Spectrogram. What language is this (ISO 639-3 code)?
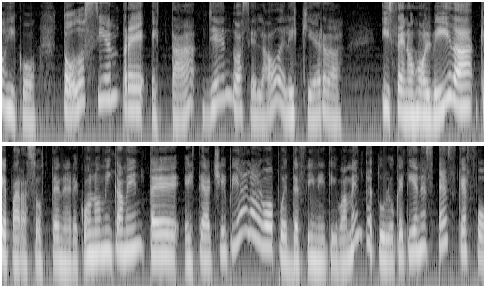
spa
